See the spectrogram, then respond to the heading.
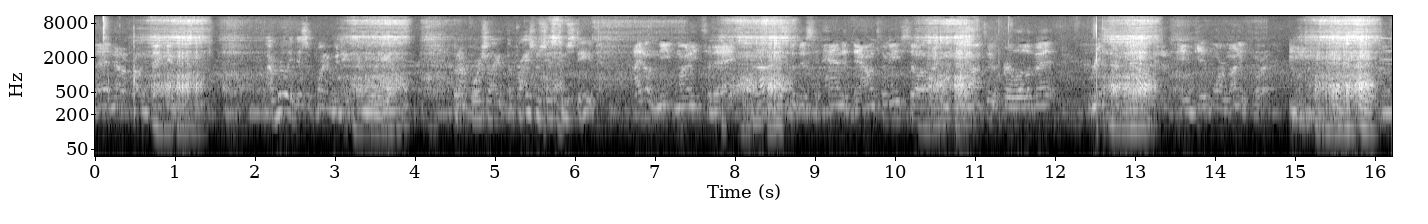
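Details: Repeated rough snoring breaths, about 24 a minute, from a sleeping female roommate, with talk and a television in the background; snoring.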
